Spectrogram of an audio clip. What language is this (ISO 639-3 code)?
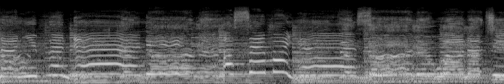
swa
